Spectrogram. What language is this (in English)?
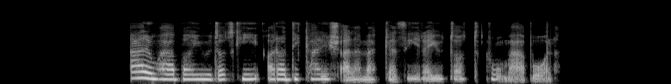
Hungarian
